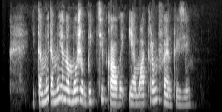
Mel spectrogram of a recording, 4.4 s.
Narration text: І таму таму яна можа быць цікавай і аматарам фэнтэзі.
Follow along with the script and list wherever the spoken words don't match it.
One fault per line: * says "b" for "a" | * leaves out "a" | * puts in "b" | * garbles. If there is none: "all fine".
all fine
